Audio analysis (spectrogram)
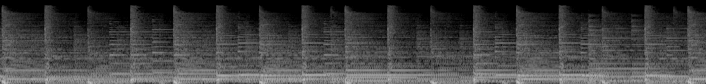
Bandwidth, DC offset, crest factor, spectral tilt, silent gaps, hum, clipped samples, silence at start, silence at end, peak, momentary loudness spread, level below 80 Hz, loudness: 17 kHz; under 0.1%; 18 dB; -5 dB/octave; none; none; under 0.1%; 0 s; 0 s; -8 dBFS; 3 LU; -36 dBFS; -26 LUFS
